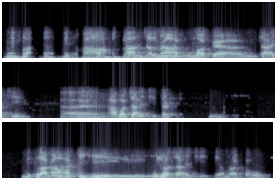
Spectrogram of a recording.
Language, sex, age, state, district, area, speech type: Maithili, male, 45-60, Bihar, Sitamarhi, urban, conversation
